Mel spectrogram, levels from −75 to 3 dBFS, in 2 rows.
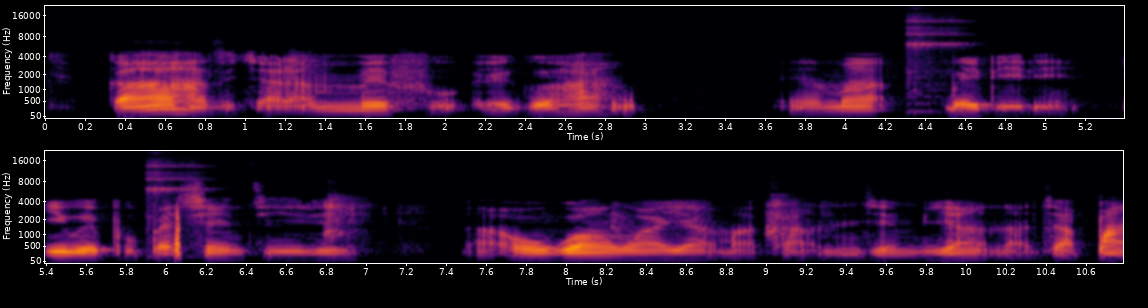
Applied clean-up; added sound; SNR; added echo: none; Tambourine; 16 dB; none.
